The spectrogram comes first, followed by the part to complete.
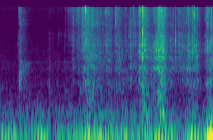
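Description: Faint crinkling of a thin black plastic sleeve being pulled off a small potted African violet.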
